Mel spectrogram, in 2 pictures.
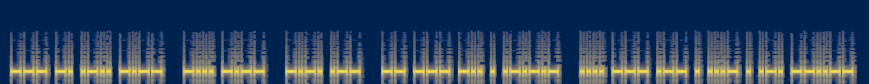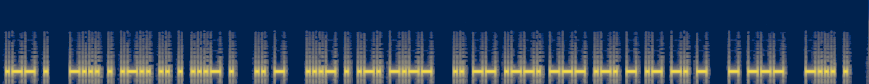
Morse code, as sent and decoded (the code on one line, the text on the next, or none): --- -. .-.. -.-- / -... -.-- / -.-. .-- / -- --- -.. .-.-.- / .... --- .-- . ...- . .-. --..-- / .-- . / -... .-.. .. ...- . / .. - / ...- . .-. -.-- / .. -- .--. --- .-. - .- -. - / - --- / -... .
ONLY BY CW MODE. HOWEVER, WE BELIEVE IT VERY IMPORTANT TO BE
